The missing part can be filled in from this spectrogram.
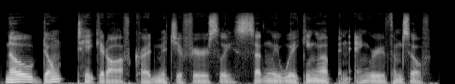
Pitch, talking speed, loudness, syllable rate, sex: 85 Hz, 200 wpm, -18 LUFS, 5.5 syllables/s, male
